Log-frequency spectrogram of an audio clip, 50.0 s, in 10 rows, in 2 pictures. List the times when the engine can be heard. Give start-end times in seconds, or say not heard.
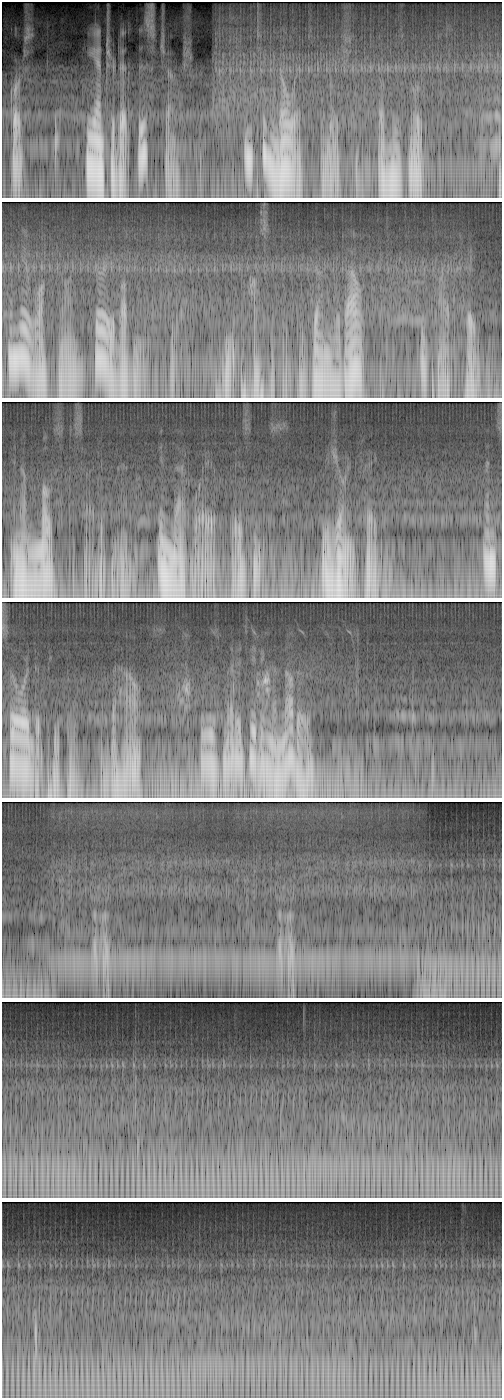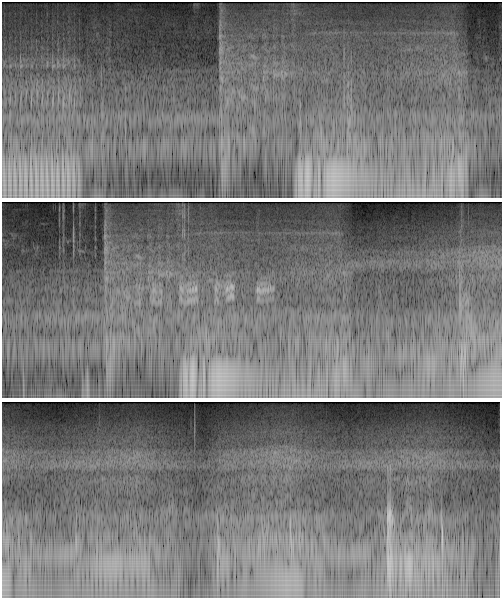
2.1-49.9.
